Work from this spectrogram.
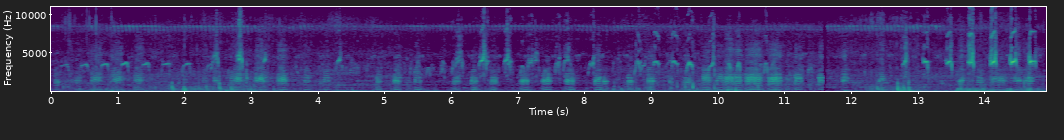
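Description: Many small ducks quack and peep continuously in quick, overlapping bursts, a busy chorus of fowl calls at moderate volume.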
